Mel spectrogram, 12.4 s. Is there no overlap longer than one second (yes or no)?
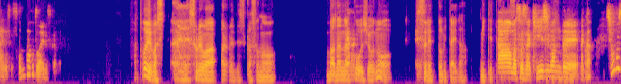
no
